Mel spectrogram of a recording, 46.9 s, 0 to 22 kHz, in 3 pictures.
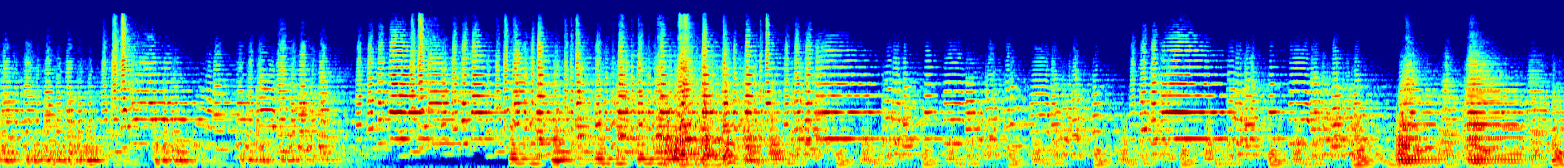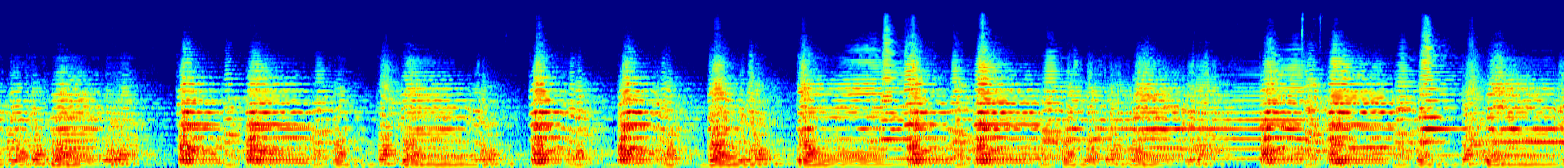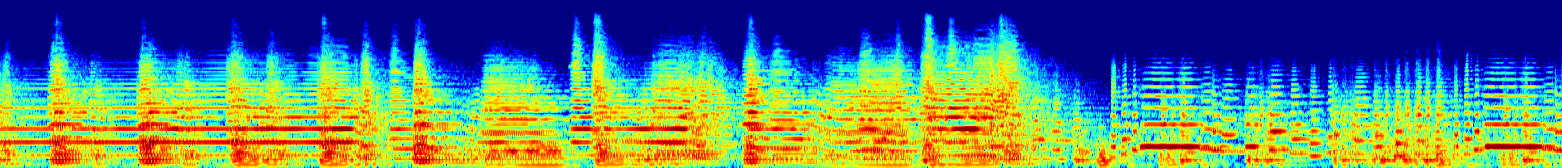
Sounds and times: French horn: 0.0s - 46.9s
Trombone: 0.0s - 46.9s.

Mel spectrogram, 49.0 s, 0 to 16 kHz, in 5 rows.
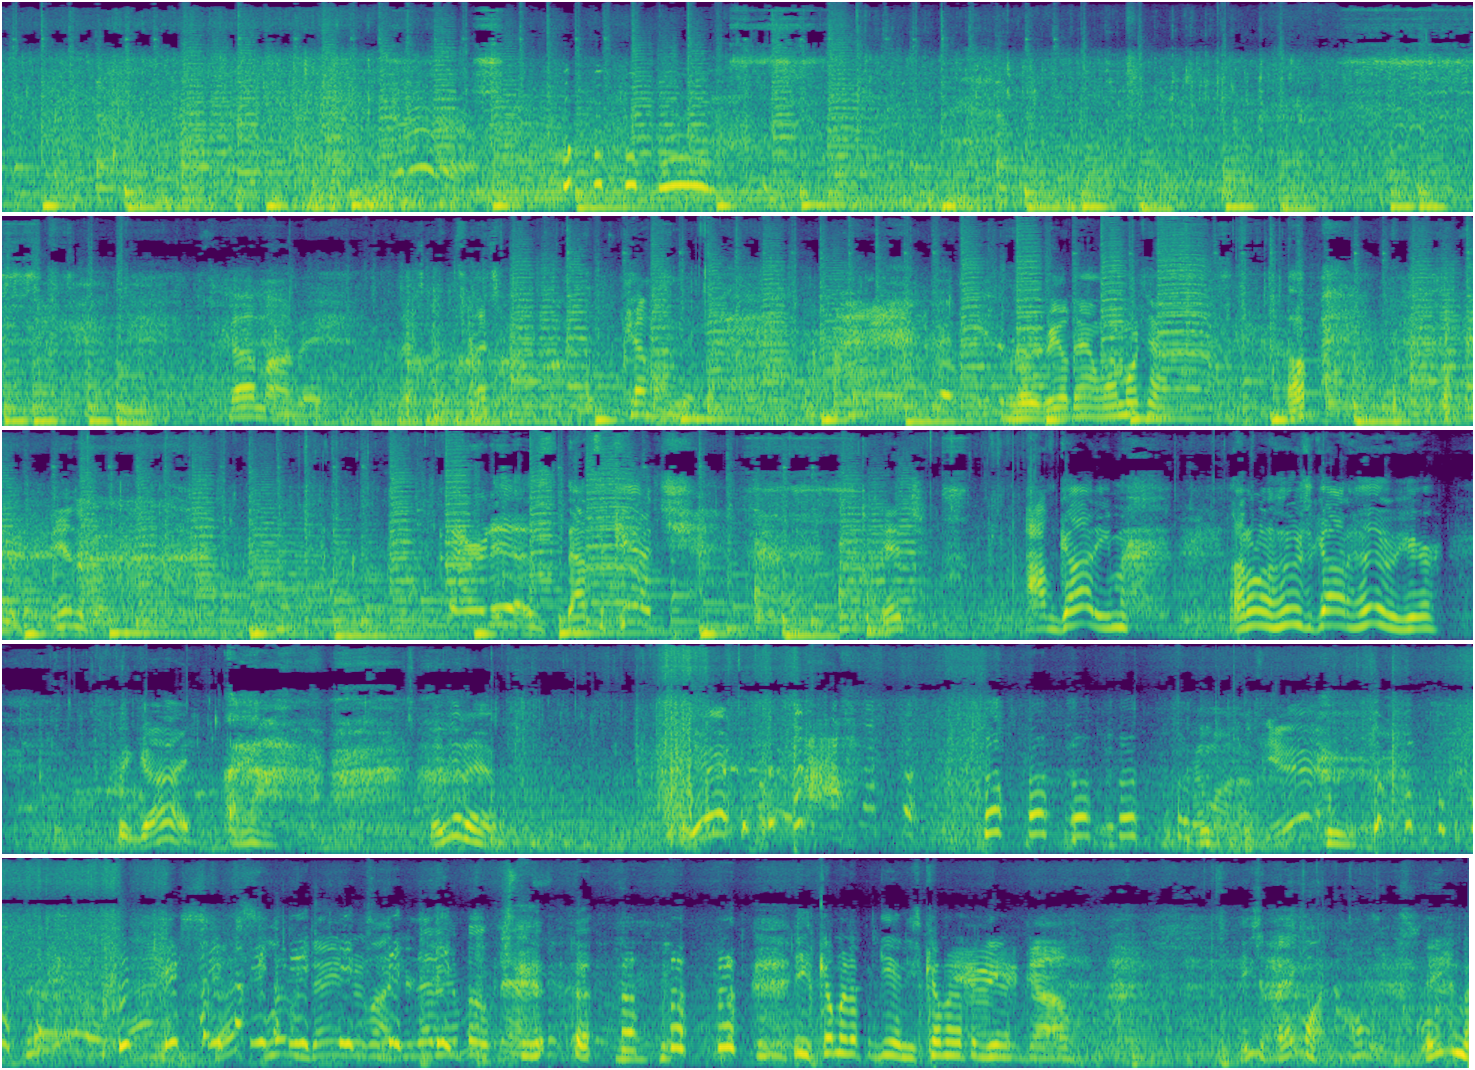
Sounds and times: Music: 0.0s - 10.9s, 12.9s - 25.9s.

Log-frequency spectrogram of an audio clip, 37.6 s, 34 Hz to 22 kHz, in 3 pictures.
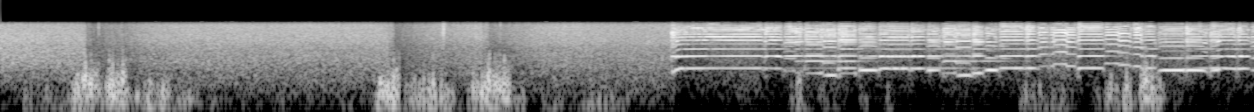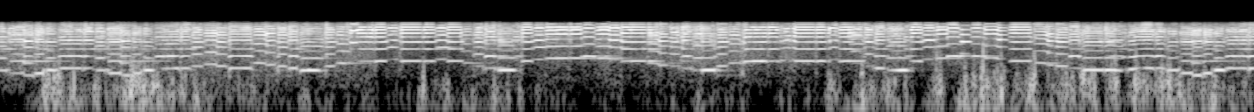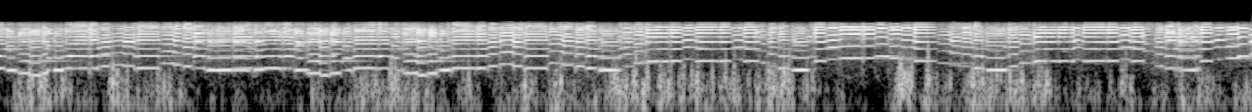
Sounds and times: Violin, fiddle: 6.7s - 37.6s.

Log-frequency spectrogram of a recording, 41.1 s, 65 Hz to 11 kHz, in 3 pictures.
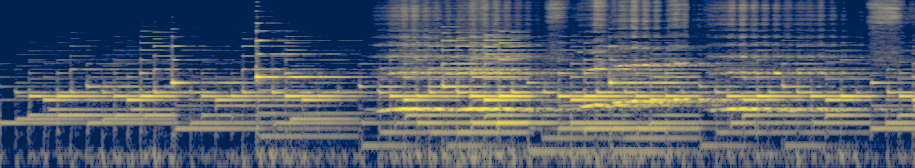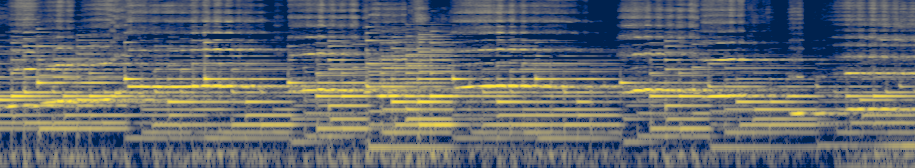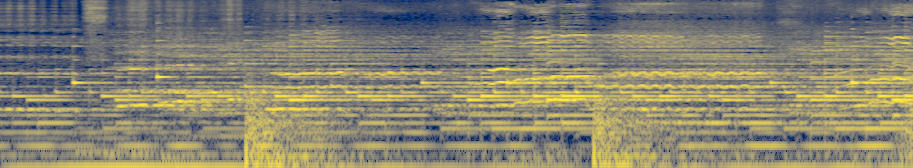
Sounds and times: Music: 0.0s - 41.1s.

